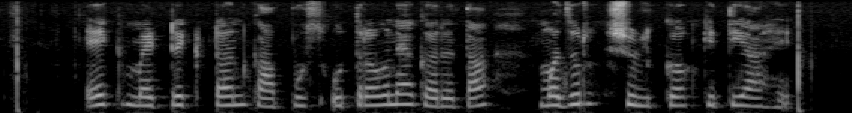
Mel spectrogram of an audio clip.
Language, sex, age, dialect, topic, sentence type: Marathi, female, 31-35, Standard Marathi, agriculture, question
